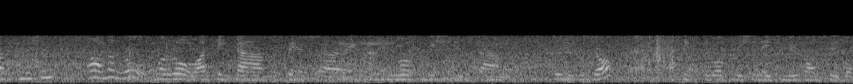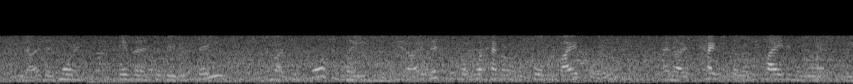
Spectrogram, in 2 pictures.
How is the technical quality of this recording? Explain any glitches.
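Nothing stood out as a technical problem on listening, so there are no glitches to explain.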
